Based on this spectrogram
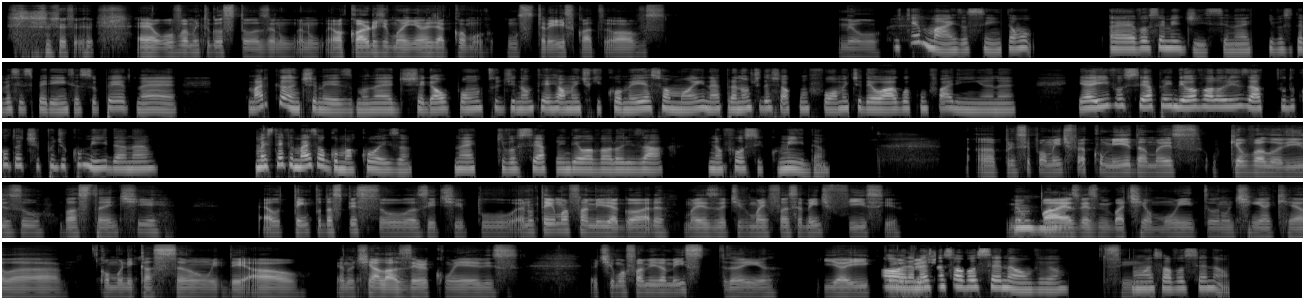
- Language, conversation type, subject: Portuguese, podcast, Qual foi o momento que te ensinou a valorizar as pequenas coisas?
- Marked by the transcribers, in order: laugh; "Olha" said as "Ora"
